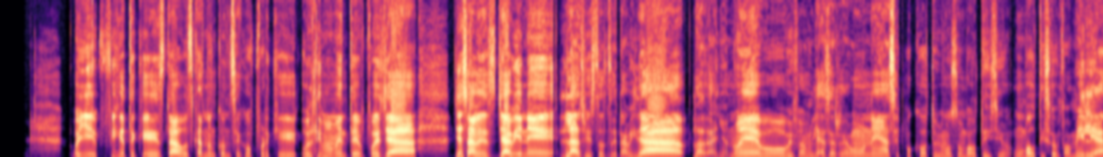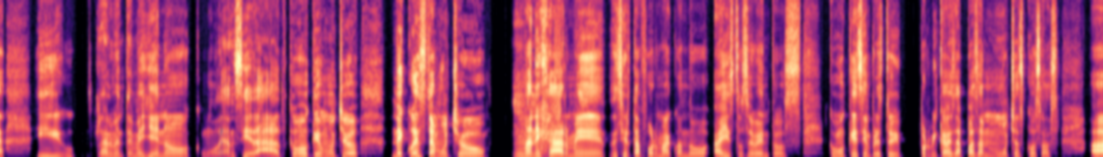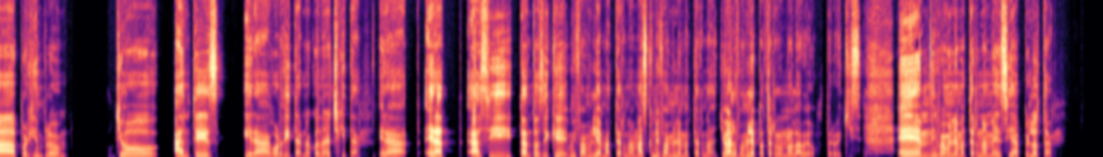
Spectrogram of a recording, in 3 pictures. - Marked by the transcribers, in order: "bautizo" said as "bauticio"
- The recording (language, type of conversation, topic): Spanish, advice, ¿Cómo manejar la ansiedad antes de una fiesta o celebración?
